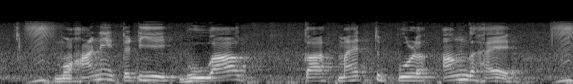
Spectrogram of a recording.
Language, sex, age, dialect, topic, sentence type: Hindi, male, 25-30, Kanauji Braj Bhasha, agriculture, statement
